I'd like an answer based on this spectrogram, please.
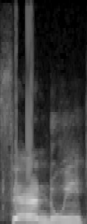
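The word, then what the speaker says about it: sandwich: তাহলে এটা কি হবে আমি বলে দিচ্ছি। স্যান্ডউইচ আমরা সব সময় খাই, হ্যাঁ, তো এটা যদি তুমি ডি সহ উচ্চারণ করো তাহলে বলতে হবে স্যান্ডউইচ, কিন্তু এখানে ডিটাকে মার্ক করে দিয়েছি, অর্থাৎ ডিটার উচ্চারণ হবে না।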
